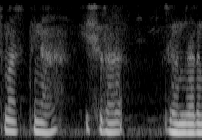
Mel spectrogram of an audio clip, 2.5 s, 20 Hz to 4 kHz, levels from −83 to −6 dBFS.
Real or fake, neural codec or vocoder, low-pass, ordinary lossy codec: real; none; 3.6 kHz; none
